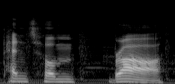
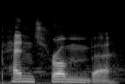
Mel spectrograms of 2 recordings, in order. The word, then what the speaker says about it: Pentumbra: Oh, and Pentumbra is based and pronounced Pentumbra, not Pentrumba.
